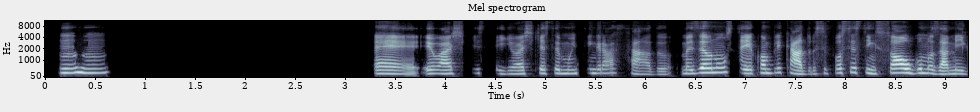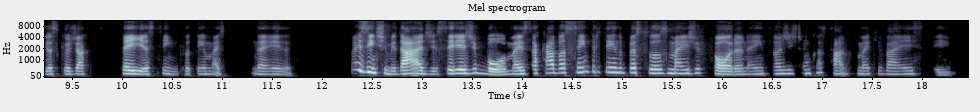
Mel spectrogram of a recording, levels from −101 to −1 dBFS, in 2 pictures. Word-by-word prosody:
Uhum. 250 0 0 2.6
É, 200 - +1
eu 215 +1 -1
acho 210 0 0
que 235 - -21
sim. 195 -3 -16
Eu 195 - -6
acho 195 0 -5
que 225 - -3
ia - - -6
ser 220 0 -5
muito 215 +1 -6
engraçado, 190 -8 -9
mas 215 +3 -4
eu 265 0 +9
não 275 +1 0
sei, 230 -6 +1
é - - 0
complicado. 235 -6 +1
Se 225 +4 -16
fosse, 245 +5 -6
assim, 250 -5 -4
só, 250 +4 +1
algumas 245 -4 +7
amigas 185 -1 -1
que 180 - -17
eu - - -6
já 175 0 -5 0.4
sei, 195 -3 +5
assim, 175 -1 -11
que 175 - -26
eu - - -10
tenho 180 +1 -13
mais - - -14 0.2
né, 175 -2 -10 0.6
mais 375 -7 0
intimidade. 195 -7 +3
Seria 220 +3 +4
de 245 +3 -6
boa, 160 -8 +3
mas 185 +1 -2
acaba 245 +3 -2
sempre 300 +3 -7
tendo 280 -3 -3
pessoas 245 -3 -3
mais 220 -1 -5
de 245 - -10
fora, 175 -6 +1
né. 180 +1 -15
Então 190 +2 -12
a - - -7
gente 210 0 -13
nunca 240 +5 -14
sabe 190 -5 -12
como 190 -2 -12
é 180 - -14
que 190 +1 -25
vai 180 0 -12 0.2
ser. 145 0 -20
210 Hz, 190 wpm, -23 LUFS, 185-245 Hz, 2.6 s, eu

